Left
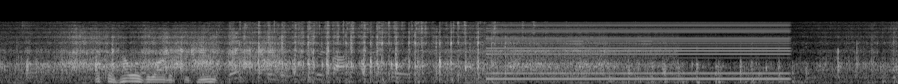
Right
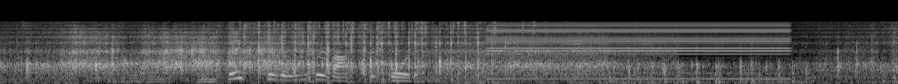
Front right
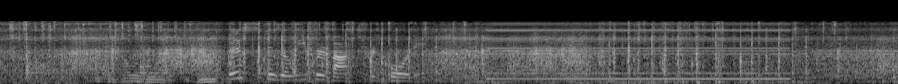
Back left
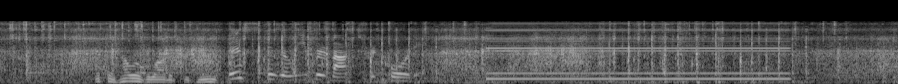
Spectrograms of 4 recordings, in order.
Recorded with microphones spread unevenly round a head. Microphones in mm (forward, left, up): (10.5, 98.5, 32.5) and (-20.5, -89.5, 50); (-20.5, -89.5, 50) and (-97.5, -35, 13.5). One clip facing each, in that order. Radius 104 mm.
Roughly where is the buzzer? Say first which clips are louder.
Left 4 dB, back left 4 dB; behind left.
